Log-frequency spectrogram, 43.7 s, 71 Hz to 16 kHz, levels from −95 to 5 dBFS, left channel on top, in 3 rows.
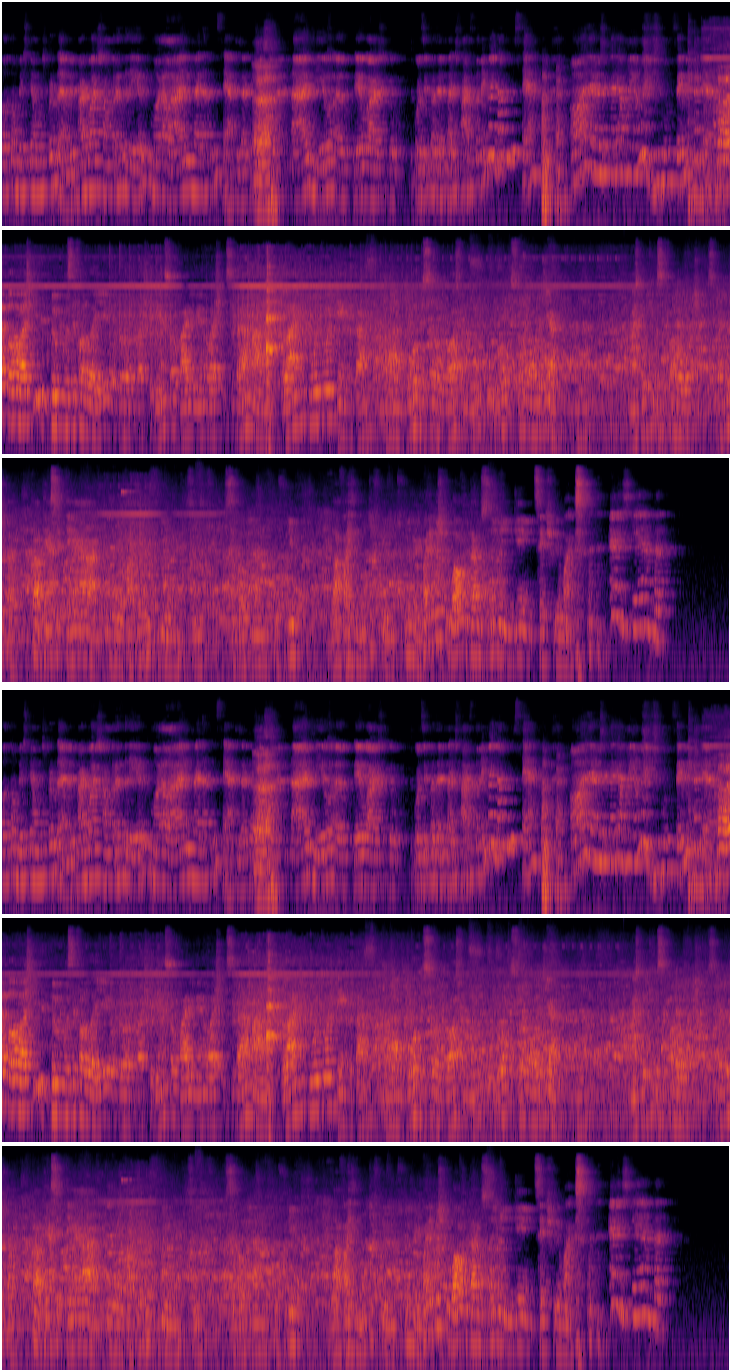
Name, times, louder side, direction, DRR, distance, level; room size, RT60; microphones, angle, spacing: voice 1, 0.0-14.3 36.0-36.4 41.2-42.3, equal, 45° right, -7 dB, 1.0 m, -43 dB
voice 2, 5.0-5.4 10.8-11.2 13.7-13.9 14.2-25.7 26.0-26.3 27.1-29.4 29.7-33.3 33.6-35.0 35.7-40.9, equal, 25° left, -9 dB, 0.7 m, -38 dB
sound 1, 14.0-33.7, left 2 dB, 55° left, 0.4 m, -43 dB
sound 2, 21.7-39.1, right 2 dB, 80° right, 0.6 m, -43 dB
2.7 x 2.4 x 2.3 m, 0.75 s
head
